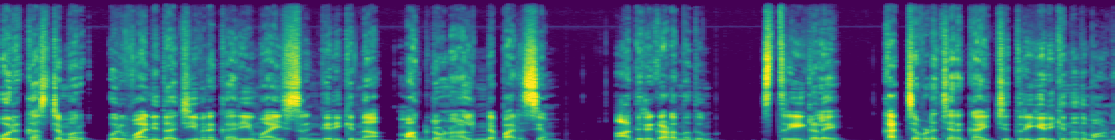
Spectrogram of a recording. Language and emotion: Malayalam, disgusted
